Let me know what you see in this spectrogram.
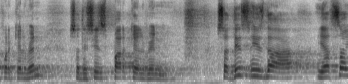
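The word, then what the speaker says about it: K⁻¹: So this is K power minus 1, this is also K power minus 1, but while pronouncing we have to call it as, read it as per Kelvin.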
